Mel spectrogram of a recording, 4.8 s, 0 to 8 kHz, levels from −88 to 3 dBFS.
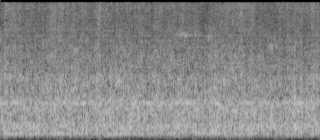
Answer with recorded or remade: remade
